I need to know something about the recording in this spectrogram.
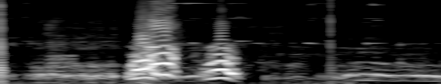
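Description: A dog barks loudly up close.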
